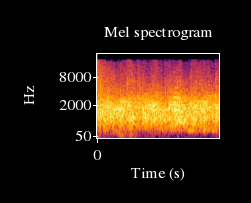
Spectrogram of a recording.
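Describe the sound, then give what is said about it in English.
A church audience claps their hands together in thanks for Pentecost, a dense, steady wash of applause from many people sustained throughout, with no individual claps standing out. “Are you thankful for Pentecost? Give a hand clap. Give a hand clap.”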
